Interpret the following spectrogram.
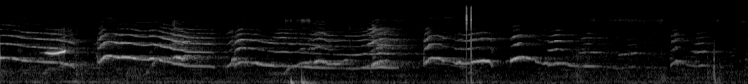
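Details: Siberian Husky puppies in Lahore, Pakistan, whining in a run of drawn-out, sliding, howl-like cries, each bending up then down, several overlapping, fading toward the end, with a brief knock in the middle.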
